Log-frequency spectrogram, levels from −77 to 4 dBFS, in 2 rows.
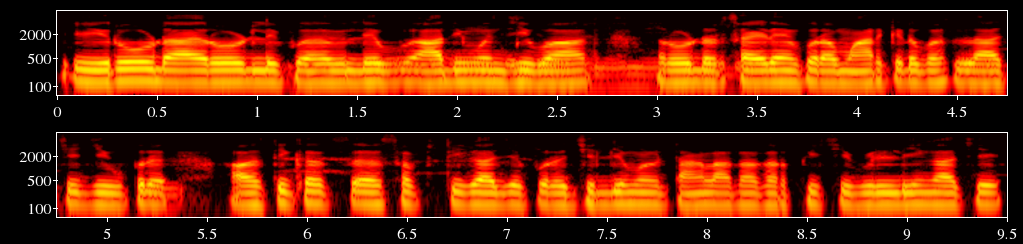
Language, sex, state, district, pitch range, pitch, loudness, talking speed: Halbi, male, Chhattisgarh, Bastar, 125-130 Hz, 130 Hz, -25 LUFS, 185 wpm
